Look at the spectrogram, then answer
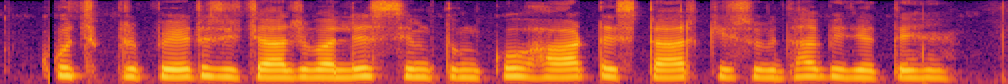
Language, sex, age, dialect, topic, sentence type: Hindi, female, 18-24, Awadhi Bundeli, banking, statement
